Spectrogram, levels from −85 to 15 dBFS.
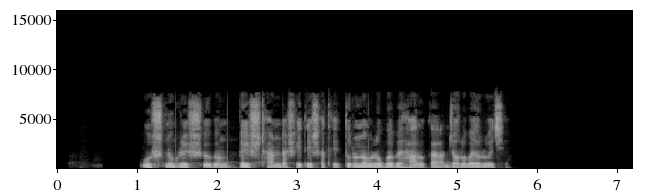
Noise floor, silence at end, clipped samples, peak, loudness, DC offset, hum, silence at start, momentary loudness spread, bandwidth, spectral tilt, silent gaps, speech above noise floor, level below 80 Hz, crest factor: under -90 dBFS; 1.6 s; under 0.1%; -2 dBFS; -18 LUFS; under 0.1%; none; 1.05 s; 6 LU; 8 kHz; -5 dB/octave; none; over 72 dB; -52 dBFS; 18 dB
